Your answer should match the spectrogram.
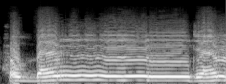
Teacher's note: तनवीन के बाद हरूफे इख्फा में से आप जीम आ रहा है तो इख्फा करेंगे, नोज में साउंड लेके जाएंगे।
